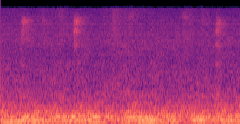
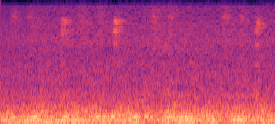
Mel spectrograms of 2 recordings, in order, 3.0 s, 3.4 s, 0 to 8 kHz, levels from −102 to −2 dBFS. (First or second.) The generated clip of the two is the first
